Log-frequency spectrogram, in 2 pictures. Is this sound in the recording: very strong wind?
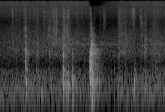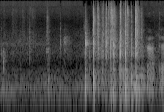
no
